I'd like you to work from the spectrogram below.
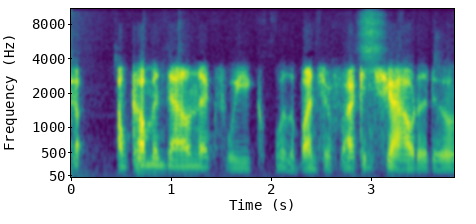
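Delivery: put-on Boston accent all the way through. Showing the others on the call a Boston accent, Boston accent. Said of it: "do you guys want to hear a Boston accent?".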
